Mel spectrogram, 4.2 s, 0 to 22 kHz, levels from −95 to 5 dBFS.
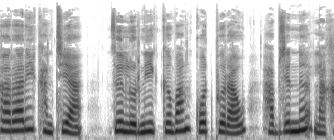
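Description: A short recording of speech, with no technical faults to point to. Nothing in it needs a time or a cause.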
